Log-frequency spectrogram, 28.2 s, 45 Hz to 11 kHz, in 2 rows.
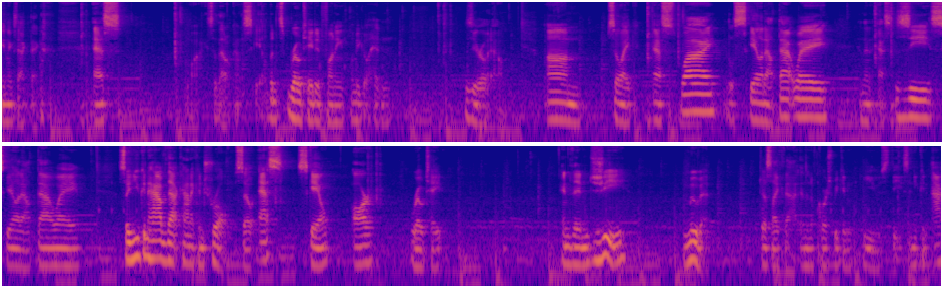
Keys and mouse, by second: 1.1 s, 5.1-5.7 middle drag, 5.7-8.4 drag, 8.4-13.0 middle drag, 9.6 s, 13.0 s, 18.1 s, 18.6-26.3 middle drag, 19.5 r, 23.0 g, 26.3-28.1 drag.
